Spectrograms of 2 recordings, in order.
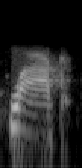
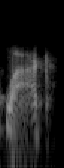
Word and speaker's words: Flach: We have author Christina Flatch. Am I pronouncing your name right? – Hi, my name is Flack, Christina Flack.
